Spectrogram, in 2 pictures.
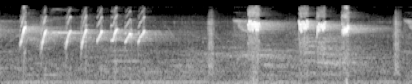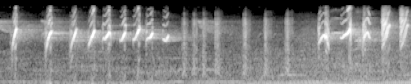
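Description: A male konin sings quick runs of sharp, high chirps, about six notes a second, in short bursts with brief pauses between them.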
